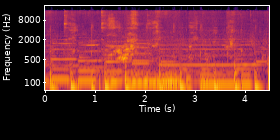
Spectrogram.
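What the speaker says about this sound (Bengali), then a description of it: "এইভাবে না কষে নিতে হবে" Shahi paneer masala being sautéed in a pan for a vegetarian dish, with a steady scraping stir, light sizzle and occasional utensil clinks against the pan, close and continuous.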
